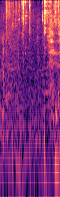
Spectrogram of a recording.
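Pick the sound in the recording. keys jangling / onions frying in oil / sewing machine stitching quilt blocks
keys jangling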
